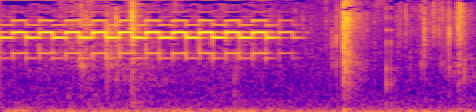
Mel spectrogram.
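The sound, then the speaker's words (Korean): A mother's mobile phone ringtone chimes with steady, sustained high electronic tones, fairly loud, followed by a few short clicks and rustles as the ringing cuts off. “엄마 핸드폰이다.”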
